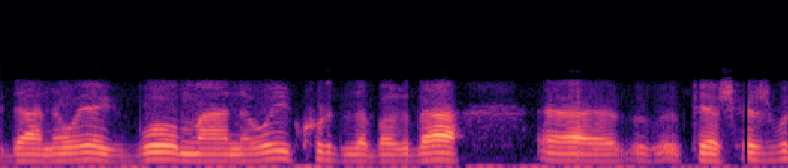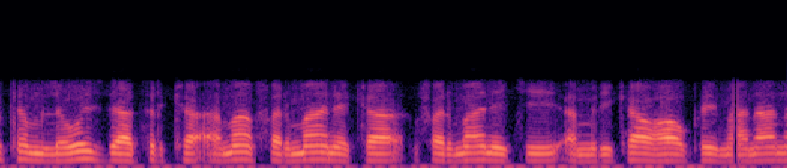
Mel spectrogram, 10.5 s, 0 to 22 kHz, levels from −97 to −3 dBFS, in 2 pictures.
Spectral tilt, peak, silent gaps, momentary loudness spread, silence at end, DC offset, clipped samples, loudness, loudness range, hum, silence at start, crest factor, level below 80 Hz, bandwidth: -10.5 dB/octave; -12 dBFS; none; 8 LU; 0 s; under 0.1%; under 0.1%; -31 LUFS; 2 LU; none; 0 s; 20 dB; -66 dBFS; 3.8 kHz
